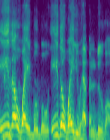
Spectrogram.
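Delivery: lively, animated put-on voice, pitch swinging widely. Answering a co-host's football point in a Katt Williams voice. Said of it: "in that Cat Williams voice".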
